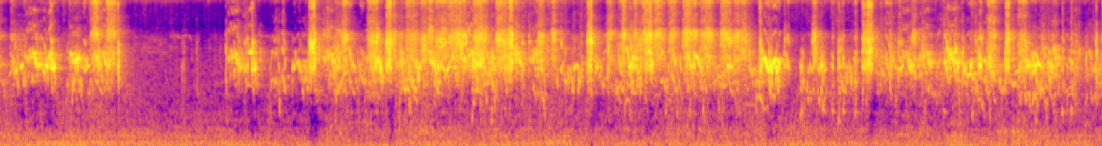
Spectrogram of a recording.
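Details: Budgerigars chattering together: a dense, continuous wash of high twittering chirps and warbles from several birds, briefly dropping out for about a second before resuming just as busily.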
